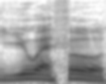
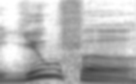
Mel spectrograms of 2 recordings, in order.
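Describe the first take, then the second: First: It is spelled out as three separate letters. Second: It is said as a single word. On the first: "You can shorten"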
